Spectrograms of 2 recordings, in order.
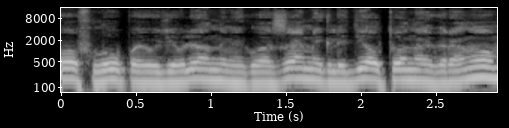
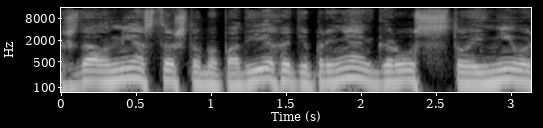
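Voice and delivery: ordinary delivery

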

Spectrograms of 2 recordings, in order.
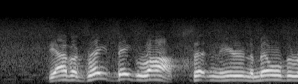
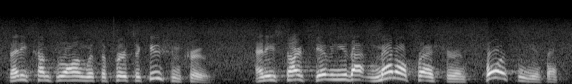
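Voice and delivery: normal talking voice

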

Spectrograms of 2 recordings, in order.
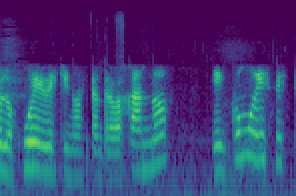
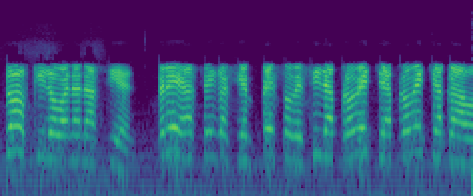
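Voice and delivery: hard sell ad; 5 semitones higher than usual. Retold or imitated. Reporter mimics market vendor cries.

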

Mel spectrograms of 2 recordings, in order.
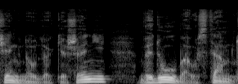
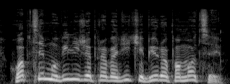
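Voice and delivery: put-on high boy voice; 13 semitones higher, 3 dB louder, faster than usual. A narrator's reading. Smerf, the younger boy, speaks.

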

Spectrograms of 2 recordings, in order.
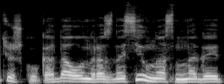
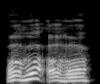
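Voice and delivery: high, knowing agreement; mildly mocking uh-huh; sceptical snicker; 8 semitones higher than usual. A narrator's reading. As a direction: humour him with disbelief. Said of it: "хмыкнул я".

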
